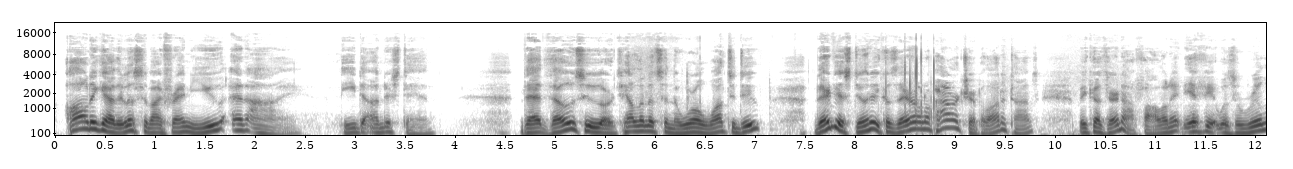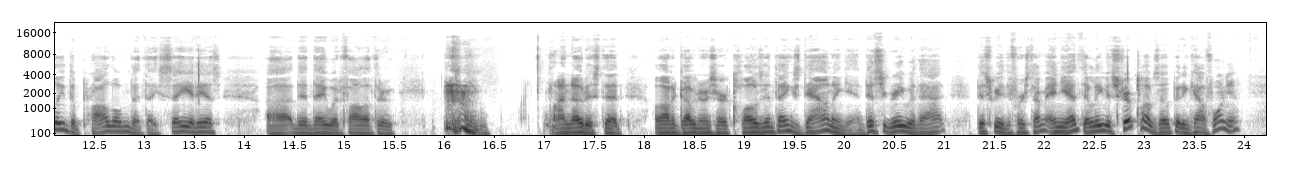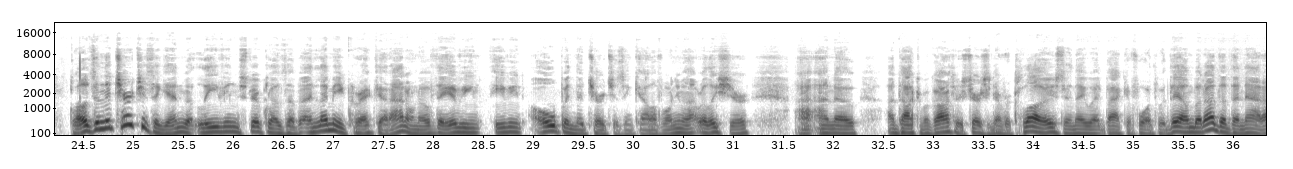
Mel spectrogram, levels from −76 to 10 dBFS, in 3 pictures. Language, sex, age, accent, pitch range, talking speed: English, male, 60-79, American, 100-130 Hz, 225 wpm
